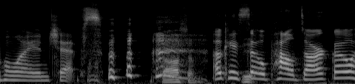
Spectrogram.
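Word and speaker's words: pau d'arco: and his jalapeno hawaiian chips awesome okay so pal d'arco how do you say the first one again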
